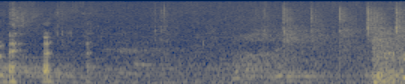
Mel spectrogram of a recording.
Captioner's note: laughing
